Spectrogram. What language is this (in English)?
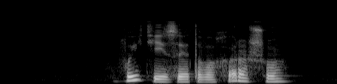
Russian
